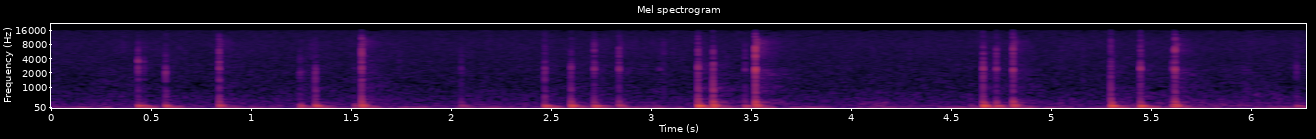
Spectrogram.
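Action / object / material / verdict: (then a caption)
tap / small cardboard box / cardboard / none. Long nails tap and scratch along the side of a small red cardboard gift box held upright on its edge. About eighteen short, dull taps with a faint clicky edge come in quick clusters, each dying away almost at once over a quiet background.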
